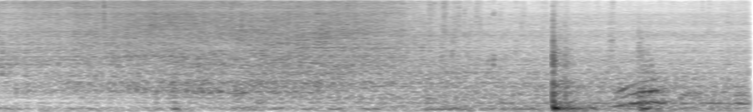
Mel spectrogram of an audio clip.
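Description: Water poured into a hot pan of sauteed rice for cilantro lime rice gives a steady sizzling hiss, then a sharp burst of bubbling and spitting near the end, fairly quiet and close.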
